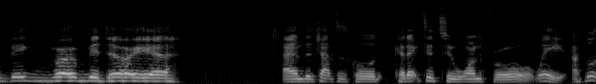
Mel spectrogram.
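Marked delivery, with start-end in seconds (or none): 0.0-1.8 high, drawn-out mock call; affectionate calling. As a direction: stretch it slowly in a higher imitated voice. Acts girl calling her big bro.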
